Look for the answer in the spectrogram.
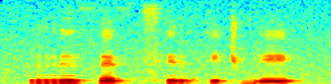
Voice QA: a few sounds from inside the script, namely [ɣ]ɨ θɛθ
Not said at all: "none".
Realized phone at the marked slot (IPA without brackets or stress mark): r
